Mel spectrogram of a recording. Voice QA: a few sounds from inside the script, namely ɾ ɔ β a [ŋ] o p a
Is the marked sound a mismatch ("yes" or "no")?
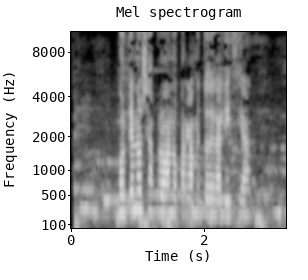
yes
